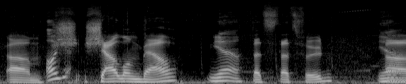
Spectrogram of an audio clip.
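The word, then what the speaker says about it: xiaolongbao: i know that um x's are actually pronounced with a shir rather than um azure i used to think it was je but that's zh yeah um yeah so like um xiao long bao yeah that's that's food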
